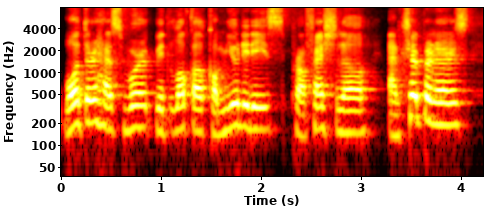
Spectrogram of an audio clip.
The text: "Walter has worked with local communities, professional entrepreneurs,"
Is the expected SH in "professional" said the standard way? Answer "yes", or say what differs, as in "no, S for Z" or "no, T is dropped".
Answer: yes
